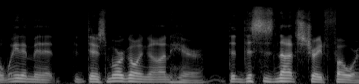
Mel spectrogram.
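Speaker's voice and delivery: usual speaking voice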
